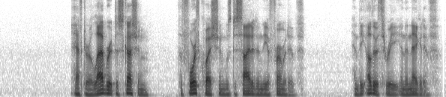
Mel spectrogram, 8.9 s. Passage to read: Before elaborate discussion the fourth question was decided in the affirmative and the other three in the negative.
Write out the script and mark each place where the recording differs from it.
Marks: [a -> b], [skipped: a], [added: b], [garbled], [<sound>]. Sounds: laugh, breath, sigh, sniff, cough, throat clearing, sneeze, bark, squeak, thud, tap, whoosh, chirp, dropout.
[Before -> After] elaborate discussion the fourth question was decided in the affirmative and the other three in the negative.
